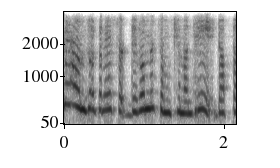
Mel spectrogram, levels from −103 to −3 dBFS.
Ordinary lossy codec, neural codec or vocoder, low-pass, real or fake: Opus, 64 kbps; codec, 16 kHz, 1.1 kbps, Voila-Tokenizer; 3.6 kHz; fake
